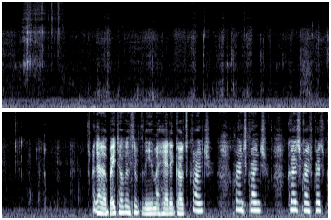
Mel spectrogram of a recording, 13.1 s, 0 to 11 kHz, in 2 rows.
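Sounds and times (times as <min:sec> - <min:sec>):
person chewing crunchy chicken: 0:00.0 - 0:08.4
low steady hum: 0:00.0 - 0:13.0.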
